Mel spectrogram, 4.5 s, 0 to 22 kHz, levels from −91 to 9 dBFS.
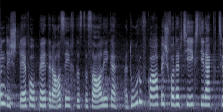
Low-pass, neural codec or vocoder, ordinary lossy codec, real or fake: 14.4 kHz; vocoder, 44.1 kHz, 128 mel bands every 512 samples, BigVGAN v2; none; fake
